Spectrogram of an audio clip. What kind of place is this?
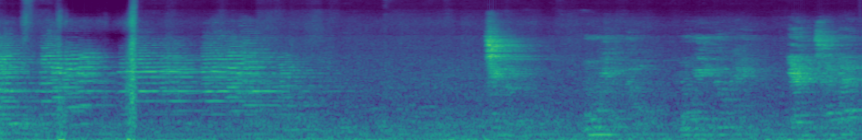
subway station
